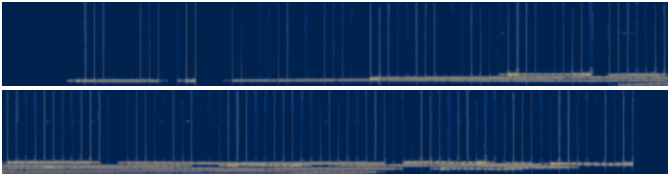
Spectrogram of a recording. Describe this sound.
Made from a molecular model of Alprazolam with image synth.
